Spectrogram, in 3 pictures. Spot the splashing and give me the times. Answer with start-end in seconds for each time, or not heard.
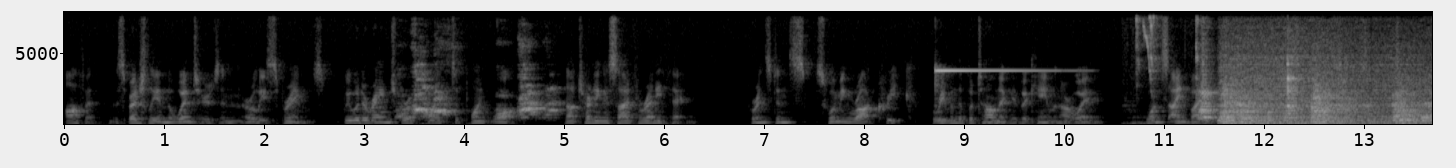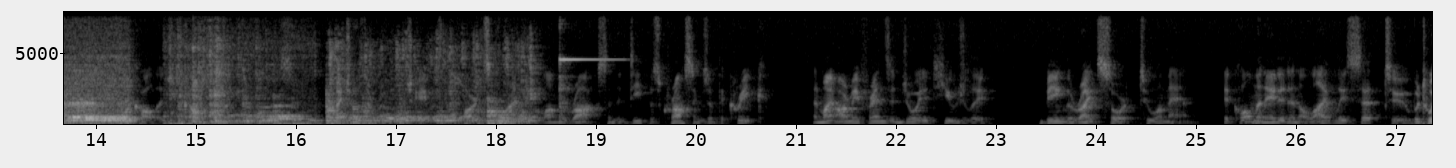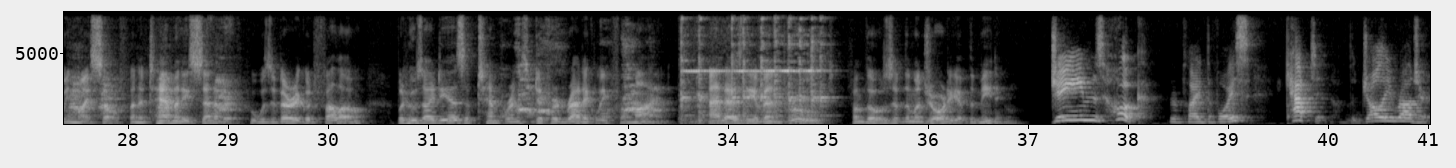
not heard.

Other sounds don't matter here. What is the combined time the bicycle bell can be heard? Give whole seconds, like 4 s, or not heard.
4 s.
